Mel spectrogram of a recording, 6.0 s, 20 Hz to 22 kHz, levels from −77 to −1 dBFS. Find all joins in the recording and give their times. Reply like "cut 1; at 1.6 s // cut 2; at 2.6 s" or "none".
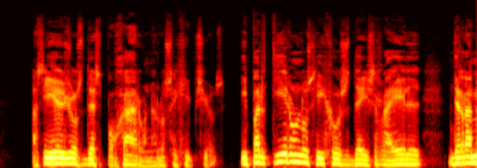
cut 1; at 2.9 s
